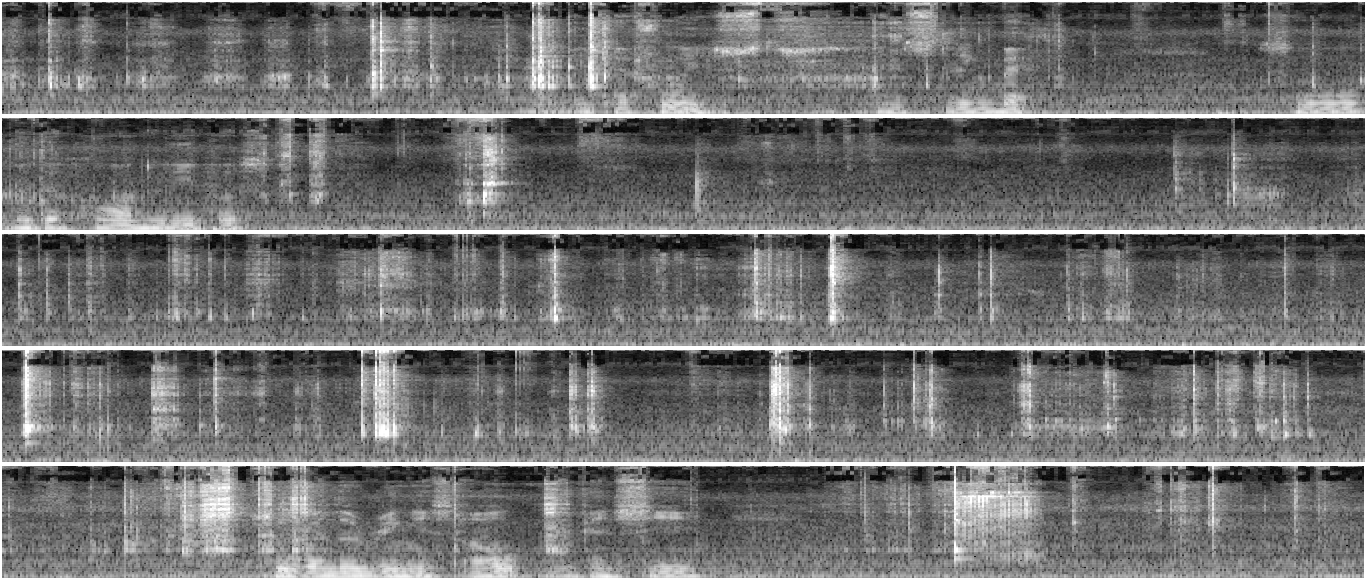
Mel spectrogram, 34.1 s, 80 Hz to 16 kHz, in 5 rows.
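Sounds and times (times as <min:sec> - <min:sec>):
plastic parts clicking: 0:00.0 - 0:05.4, 0:12.6 - 0:30.2, 0:31.4 - 0:34.0
low hum: 0:00.0 - 0:34.0.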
